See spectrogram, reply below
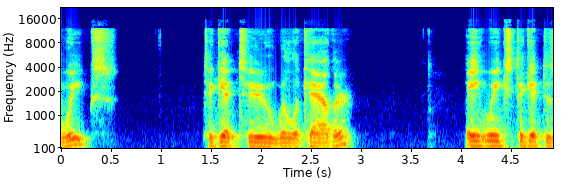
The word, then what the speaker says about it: Cather: Uh, in our last week's conversation about uh, Willa Ka- Cather, Cather, I'm never quite sure how to pronounce her last name. – Cather. Uh, Cather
